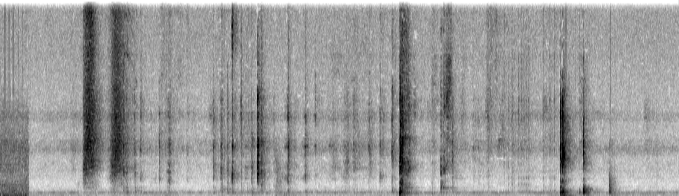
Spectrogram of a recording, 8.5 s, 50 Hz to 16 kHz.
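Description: Spark plug wire boots being pulled off the plugs of a 1997 Honda Civic engine and the wires handled: faint scattered clicks and rustles, with a sharper click about five seconds in and a quick few more near the end.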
